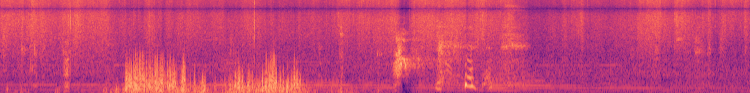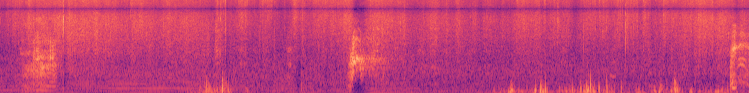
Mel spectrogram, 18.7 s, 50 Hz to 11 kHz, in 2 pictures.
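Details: Dog barking in August 2010 near its favourite bush; loud bursts of rough barks cluster early, then sparser single barks follow every few seconds, with faint talking and background hiss.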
